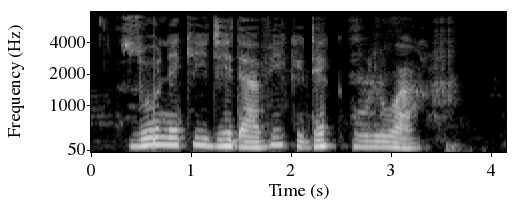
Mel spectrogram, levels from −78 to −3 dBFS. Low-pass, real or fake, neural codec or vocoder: 7.2 kHz; real; none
